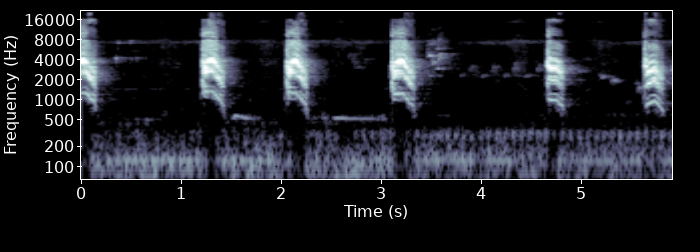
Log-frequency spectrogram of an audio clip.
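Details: Long-tailed shrike (cendet) singing actively in a mimicry-rich tutor recording for songbirds: loud, harsh rasping squawks, each a short burst, repeated about every second with quiet gaps and a faint low hum beneath.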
